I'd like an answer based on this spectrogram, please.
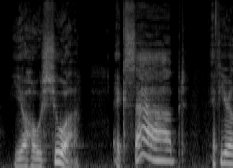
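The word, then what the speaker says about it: יהושע: really really bad pronunciation Israeli say yoshua and if they say it really fast they say Yeshua and you know I've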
